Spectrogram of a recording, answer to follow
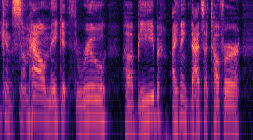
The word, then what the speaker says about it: Khabib: People, you don't pronounce the fucking K. It's not Khabib. Stop saying Khabib. Khabib Nurmagomedov and Cerrone are going to square off.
